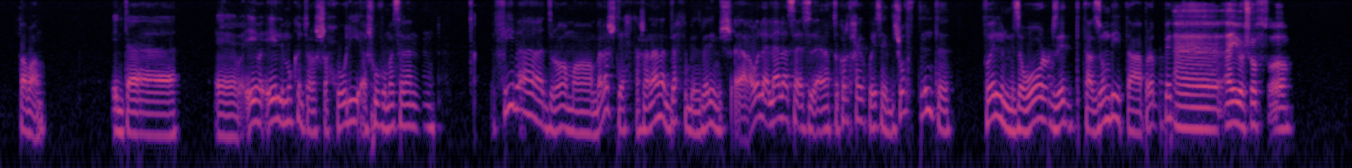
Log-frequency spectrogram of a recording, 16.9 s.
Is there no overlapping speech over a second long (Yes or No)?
Yes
